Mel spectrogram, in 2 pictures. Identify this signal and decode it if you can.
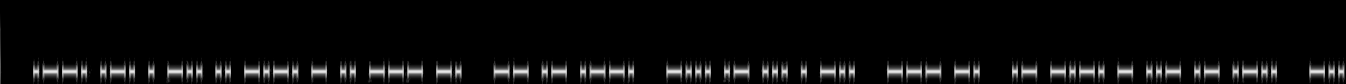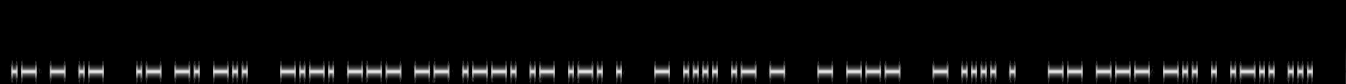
Morse code, heard as a keyed tone, about 25 wpm, 600 Hz. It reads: PREDICTION MAP BASED ON ACTUAL DATA AND COMPARE THAT TO THE MODELS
